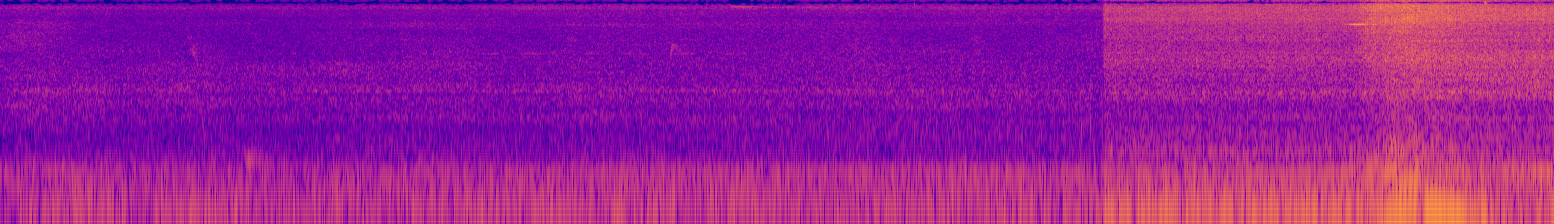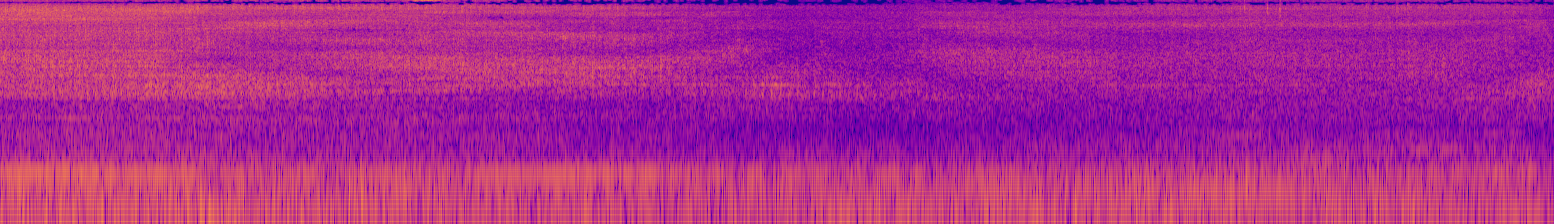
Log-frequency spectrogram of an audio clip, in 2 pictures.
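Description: City road traffic: a steady drone of car engines and tyres. It steps up suddenly about a third of the way in, and near the middle a vehicle accelerates past, the loudest moment, its engine rising in pitch.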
